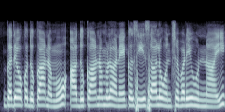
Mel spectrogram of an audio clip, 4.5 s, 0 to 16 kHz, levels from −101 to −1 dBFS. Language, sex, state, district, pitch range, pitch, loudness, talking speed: Telugu, female, Telangana, Hyderabad, 210-235 Hz, 225 Hz, -13 LUFS, 120 wpm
